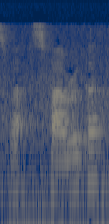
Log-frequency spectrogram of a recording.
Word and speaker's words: Swarupa: That name you are getting today, Swarupa. means own form, not the body's form. Can you pronounce this word? Svarupa? Yes, Swarup.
